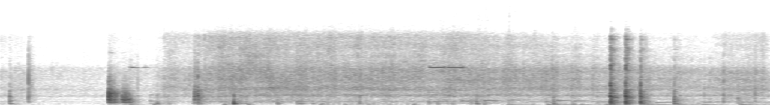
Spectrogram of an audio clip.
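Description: Beef liver pieces frying in hot oil with onion and carrot in a multicooker bowl on its fry setting: the sizzling starts suddenly about a second and a half in and then runs steadily. Near the end a spoon clicks and scrapes against the bowl as the food is stirred.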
